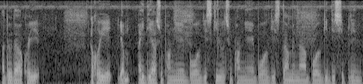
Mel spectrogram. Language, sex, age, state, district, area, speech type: Manipuri, male, 18-30, Manipur, Chandel, rural, spontaneous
